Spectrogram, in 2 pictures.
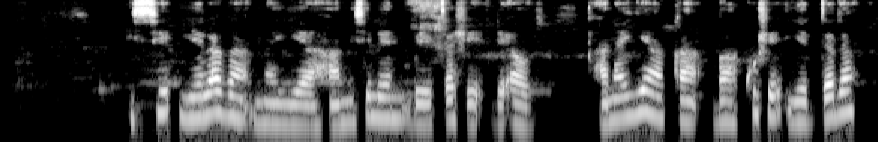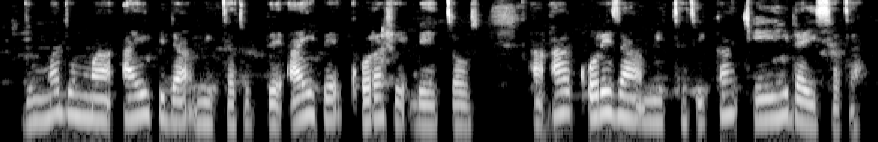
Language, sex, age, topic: Gamo, male, 25-35, agriculture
